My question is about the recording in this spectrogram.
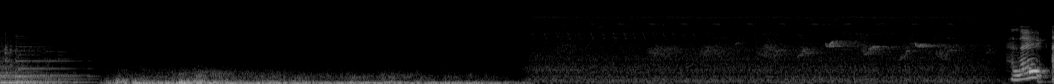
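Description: A low rumble as a boat moves over the sea, with the tail of a guitar song fading out at the start. About five seconds in it gives way to quieter outdoor ambience: a thin steady high tone and several short bird chirps near the end.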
